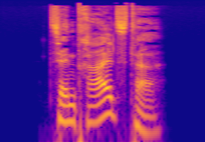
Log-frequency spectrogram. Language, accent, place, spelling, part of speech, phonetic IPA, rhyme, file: German, Germany, Berlin, zentralster, adjective, [t͡sɛnˈtʁaːlstɐ], -aːlstɐ, De-zentralster.ogg
- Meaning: inflection of zentral: 1. strong/mixed nominative masculine singular superlative degree 2. strong genitive/dative feminine singular superlative degree 3. strong genitive plural superlative degree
